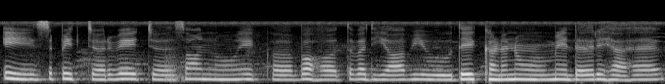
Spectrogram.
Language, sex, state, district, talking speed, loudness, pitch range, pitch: Punjabi, female, Punjab, Kapurthala, 115 wpm, -16 LUFS, 220-240 Hz, 230 Hz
